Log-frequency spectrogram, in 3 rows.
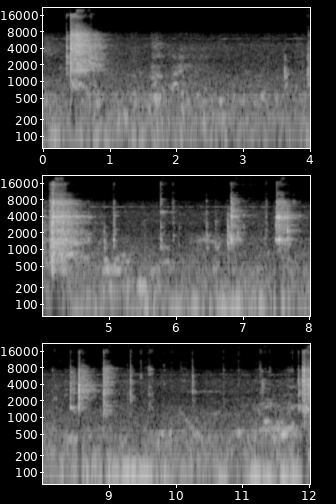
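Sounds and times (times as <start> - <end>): small hard objects clicking: 3.7 - 12.0.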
